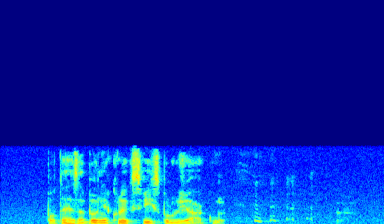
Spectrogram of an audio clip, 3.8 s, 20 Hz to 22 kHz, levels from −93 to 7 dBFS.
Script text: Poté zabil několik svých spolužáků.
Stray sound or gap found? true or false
true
